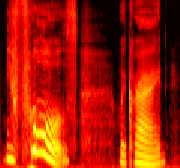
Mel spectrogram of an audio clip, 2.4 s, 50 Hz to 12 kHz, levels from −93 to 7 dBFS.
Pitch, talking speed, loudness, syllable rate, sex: 210 Hz, 100 wpm, -18 LUFS, 2.5 syllables/s, female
